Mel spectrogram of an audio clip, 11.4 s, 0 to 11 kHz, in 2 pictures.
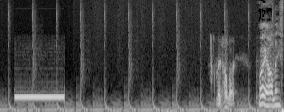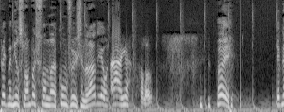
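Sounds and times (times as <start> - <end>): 
faint rhythmic music: 0.0 - 11.3
mid-low telephone ringback tone: 0.3 - 1.3
speech: 4.3 - 8.9, 9.7 - 10.5, 11.2 - 11.3.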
